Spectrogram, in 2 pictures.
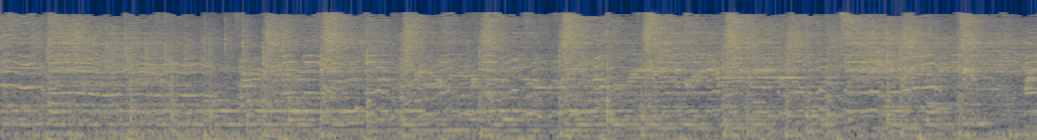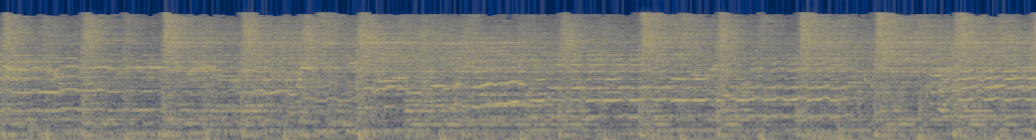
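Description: Live rock band playing at full volume: a drum kit keeps a steady beat under electric guitar, bass and a wavering melody line.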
